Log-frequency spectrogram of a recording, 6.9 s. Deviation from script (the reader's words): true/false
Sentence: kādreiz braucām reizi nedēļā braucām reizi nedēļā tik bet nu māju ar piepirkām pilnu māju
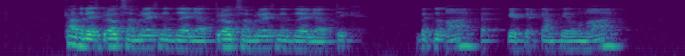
false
